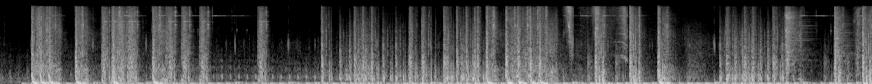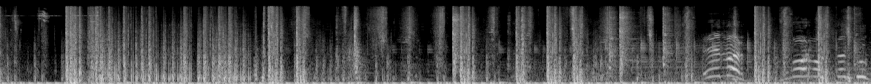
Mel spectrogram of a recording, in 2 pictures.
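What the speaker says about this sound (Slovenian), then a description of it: "tudi mi začnemo streljati!" Intense machine gun and rifle fire in a film battle scene about Slovenia's 1991 independence, with dense rapid bursts throughout, loud and close, and voices shouting now and then over the shooting.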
